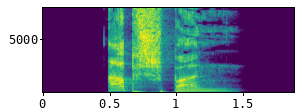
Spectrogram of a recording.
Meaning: end credits
- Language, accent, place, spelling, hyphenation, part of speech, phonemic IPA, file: German, Germany, Berlin, Abspann, Ab‧spann, noun, /ˈapˌʃpan/, De-Abspann.ogg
